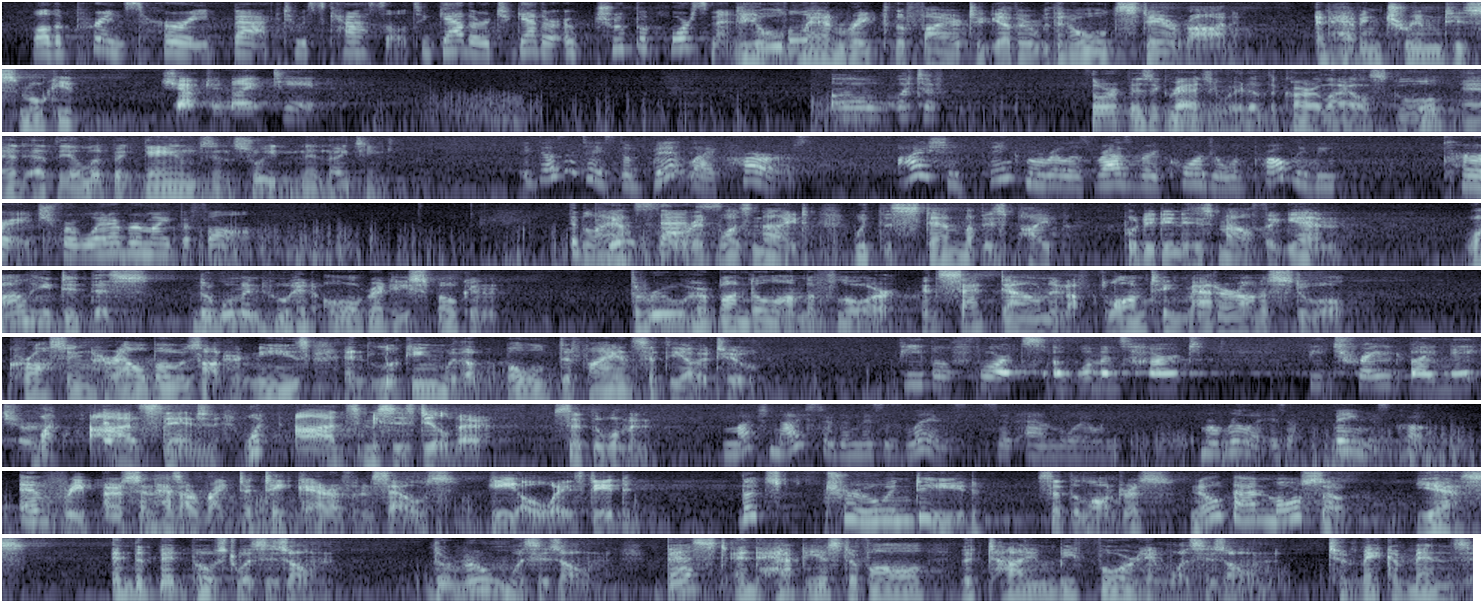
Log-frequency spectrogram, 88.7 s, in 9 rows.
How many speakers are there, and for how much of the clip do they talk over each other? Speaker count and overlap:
five, about 3%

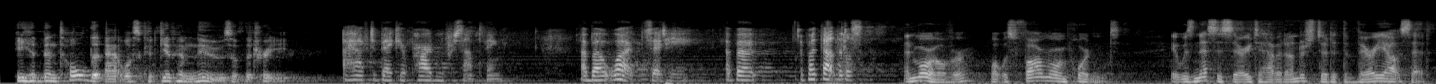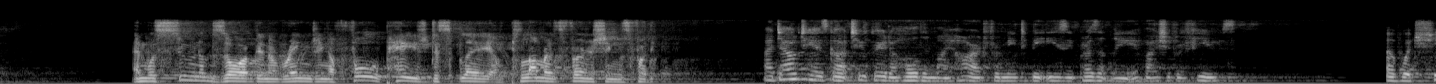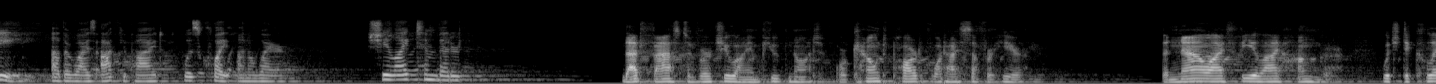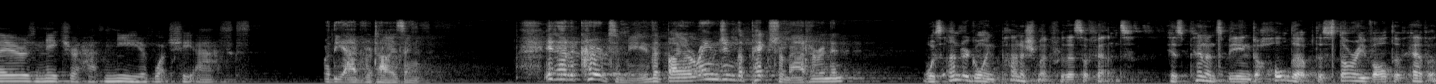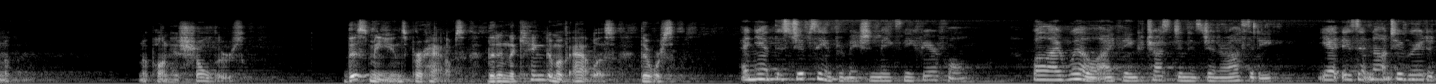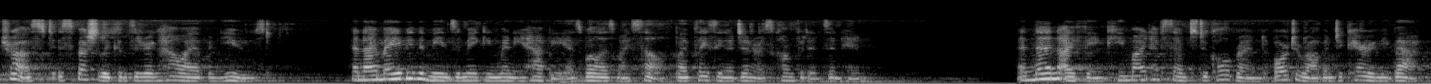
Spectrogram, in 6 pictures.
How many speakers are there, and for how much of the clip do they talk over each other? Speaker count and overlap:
seven, no overlap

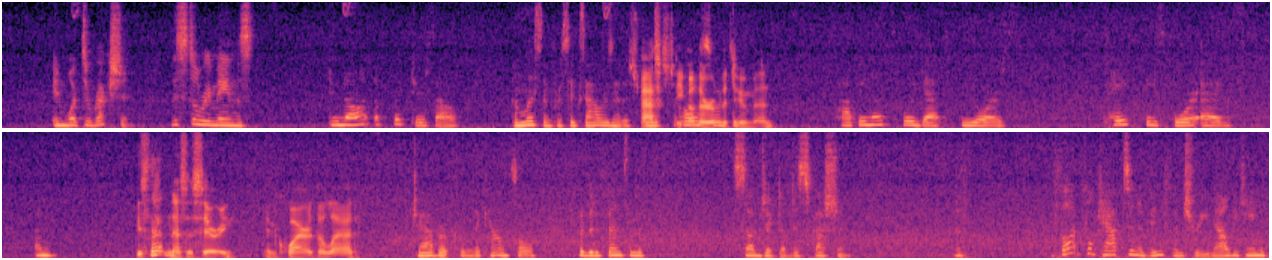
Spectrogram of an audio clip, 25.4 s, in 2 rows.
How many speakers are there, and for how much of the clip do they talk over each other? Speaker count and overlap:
four, about 4%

